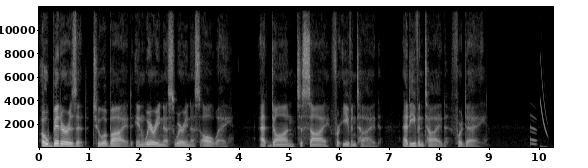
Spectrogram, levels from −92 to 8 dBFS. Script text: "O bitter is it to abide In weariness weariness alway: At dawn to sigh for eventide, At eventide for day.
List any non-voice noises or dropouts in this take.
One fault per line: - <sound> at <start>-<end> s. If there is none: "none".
- chirp at 9.8-10.2 s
